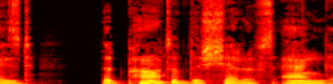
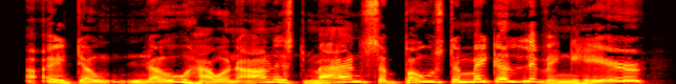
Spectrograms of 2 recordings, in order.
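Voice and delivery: very high, swooping, whining voice; 12 semitones higher than usual. Rhys, a shopkeeper accused of watering his wine, speaks, whining. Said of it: "he whined".

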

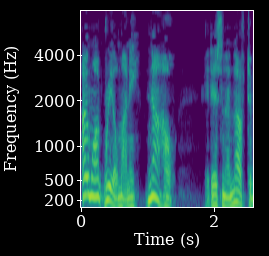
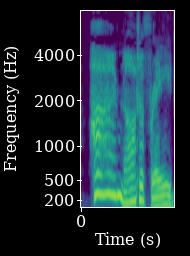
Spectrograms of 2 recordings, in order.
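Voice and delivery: slow, stretched-out, higher-pitched drawl; 5 semitones higher than usual. A mother answers her boasting son, drawling. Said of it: "she drawled".

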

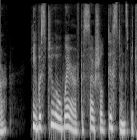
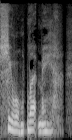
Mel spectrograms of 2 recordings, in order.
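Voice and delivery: panting, out of breath, slower; 3 semitones lower than usual. A man answers the woman struggling against him, panting. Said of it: "he panted".

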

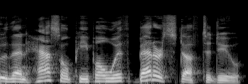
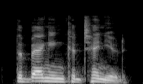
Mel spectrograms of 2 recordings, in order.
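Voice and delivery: ordinary delivery

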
